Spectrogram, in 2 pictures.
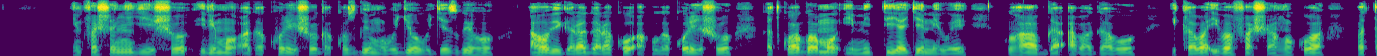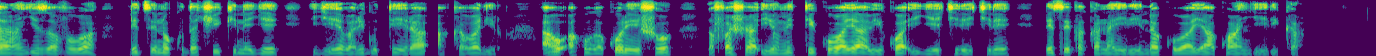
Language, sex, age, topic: Kinyarwanda, male, 18-24, health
